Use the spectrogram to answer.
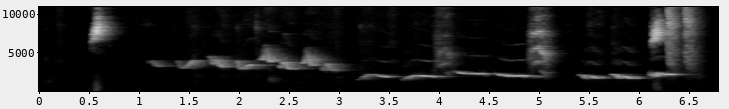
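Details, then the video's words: Rufous-bellied thrush singing at Piedade: a flowing run of clear whistled phrases, first slurred notes stepping downward at high pitch, then lower fluting two-part phrases repeated in quick succession, with sharp clicks near the start and end. "SABIÁ LARANJEIRA canto"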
